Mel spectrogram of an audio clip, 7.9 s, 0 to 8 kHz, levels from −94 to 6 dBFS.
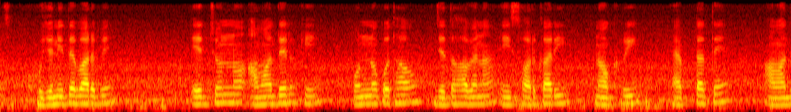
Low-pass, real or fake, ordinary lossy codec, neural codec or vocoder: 7.2 kHz; real; MP3, 64 kbps; none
